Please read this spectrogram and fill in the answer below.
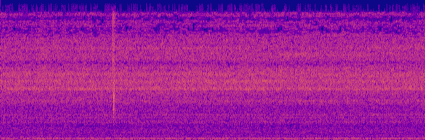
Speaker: all right you can hear that loud noise that's what's being heard downstairs throughout the house the motor needs to be replaced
